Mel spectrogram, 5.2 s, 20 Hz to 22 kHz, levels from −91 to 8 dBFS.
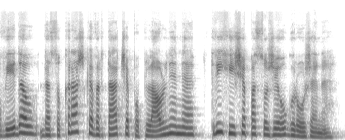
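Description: At 2.37 to 2.39 s there's a lost packet rebuilt from error correction: about 20 ms, fitting a single packet, played from its low-bitrate backup copy, so no gap but a brief rougher, noisier patch.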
